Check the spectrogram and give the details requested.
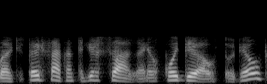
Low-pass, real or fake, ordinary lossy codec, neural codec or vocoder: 3.6 kHz; fake; Opus, 64 kbps; codec, 16 kHz, 0.5 kbps, FreqCodec, larger model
